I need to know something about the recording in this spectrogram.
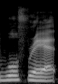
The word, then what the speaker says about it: Wolf-Rayet: it's French, you don't pronounce the trailing consonant. Right. I So recently- Wolf-Rayet.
